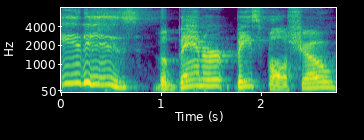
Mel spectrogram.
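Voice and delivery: voice breaking mid-line, high and loud crack. Opening the banner baseball show, voice cracking. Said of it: "did you hear that voice crack?".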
